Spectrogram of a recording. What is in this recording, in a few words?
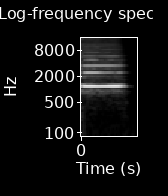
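flute piccolo; Miroslav Vitous - Solo Instruments VOL-2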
